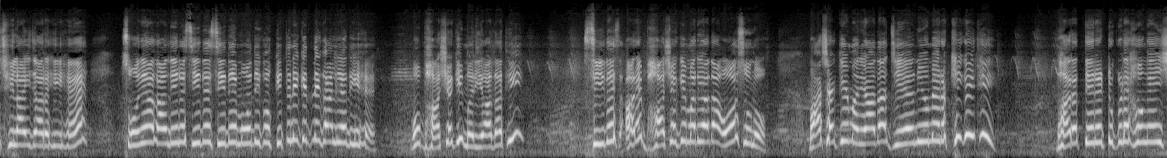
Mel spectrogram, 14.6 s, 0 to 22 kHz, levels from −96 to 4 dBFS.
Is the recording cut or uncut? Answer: uncut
